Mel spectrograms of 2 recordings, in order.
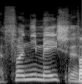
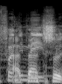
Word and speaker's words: Funimation: Funimation. Oui, Funimation.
